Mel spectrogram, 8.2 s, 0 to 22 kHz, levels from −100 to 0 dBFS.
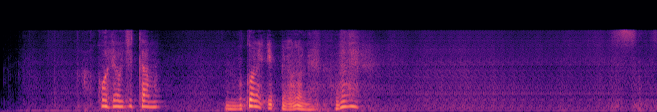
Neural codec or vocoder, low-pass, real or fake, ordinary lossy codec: codec, 16 kHz in and 24 kHz out, 0.4 kbps, LongCat-Audio-Codec, two codebook decoder; 7.2 kHz; fake; none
